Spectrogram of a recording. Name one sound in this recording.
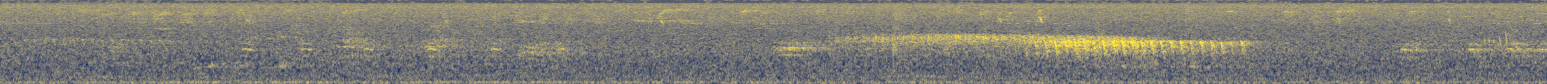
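A shallow creek trickles softly over stones.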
